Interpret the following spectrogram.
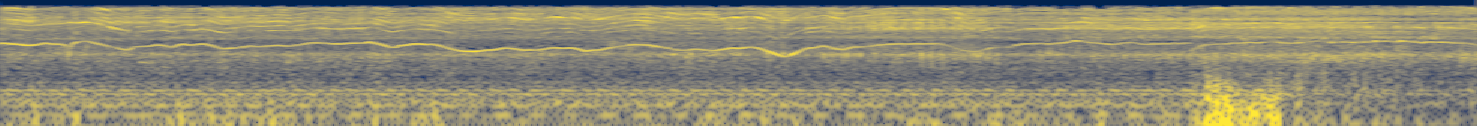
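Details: Continuous high-pitched high-speed dental drill whine, pitch dipping under load, during crown preparation on a real male patient for porcelain-fused-to-metal bridges replacing extracted upper right second premolar and lower right first molar.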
